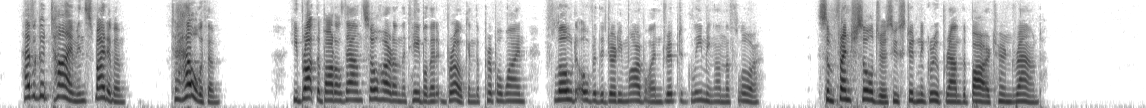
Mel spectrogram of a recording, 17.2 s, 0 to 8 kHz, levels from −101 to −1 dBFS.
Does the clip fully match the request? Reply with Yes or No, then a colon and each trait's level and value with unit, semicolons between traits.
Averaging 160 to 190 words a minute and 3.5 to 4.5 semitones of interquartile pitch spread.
Yes: average, 185 wpm; average, 3.8 semitones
